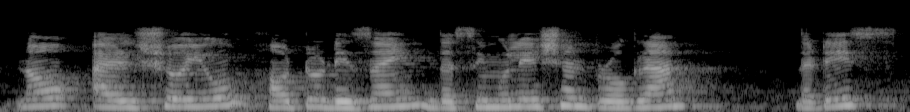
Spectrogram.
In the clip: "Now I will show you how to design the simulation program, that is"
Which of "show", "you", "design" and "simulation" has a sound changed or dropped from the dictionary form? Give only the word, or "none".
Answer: none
